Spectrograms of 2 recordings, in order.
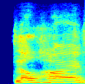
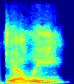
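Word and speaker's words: Delhi: just in Del high delh high for people who are not in Upstate New York is a town which one would think would be pronounced Deli like the city in India but it's not it's pronounced delh High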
